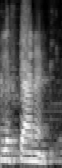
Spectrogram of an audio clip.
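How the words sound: It is said with a British pronunciation. "British बोलते हैं"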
